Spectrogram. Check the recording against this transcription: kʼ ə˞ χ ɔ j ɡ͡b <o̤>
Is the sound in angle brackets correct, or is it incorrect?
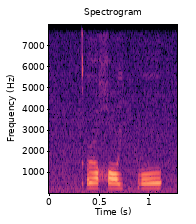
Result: incorrect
